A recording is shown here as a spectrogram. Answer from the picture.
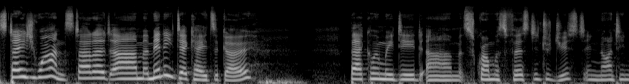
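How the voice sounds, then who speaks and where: With an Australian accent, a woman speaks at a fairly quick pace in a fairly high pitch with lively intonation. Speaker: agile coach and consultant. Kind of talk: conference talk.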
